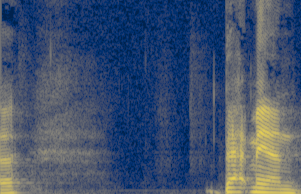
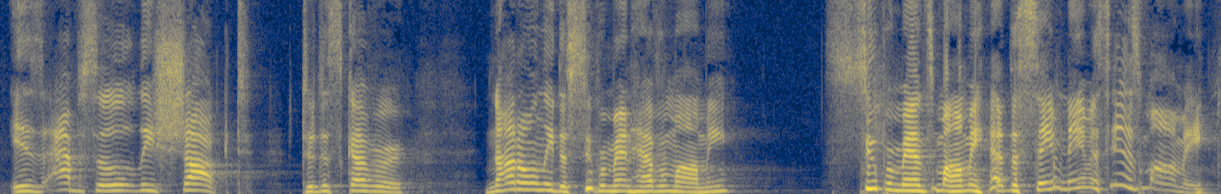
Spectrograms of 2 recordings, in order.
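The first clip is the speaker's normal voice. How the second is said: mock shock; 6 semitones higher, 4 dB louder than usual. Mocking Batman's shock at the name.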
